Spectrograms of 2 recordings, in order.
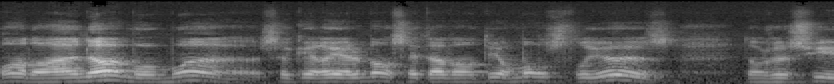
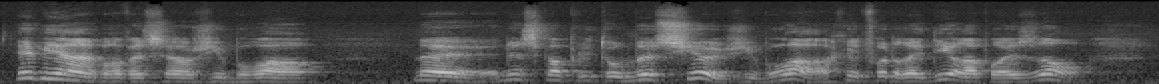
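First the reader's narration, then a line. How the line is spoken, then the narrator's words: Bitter murmur. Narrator (French): murmura-t-elle avec son sourire amer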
